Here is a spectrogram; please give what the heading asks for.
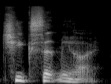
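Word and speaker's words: Csikszentmihalyi: the name yves hungarian his name is Mihai cheek sent me hi yes you can't spell it but I practice that I looked it up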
